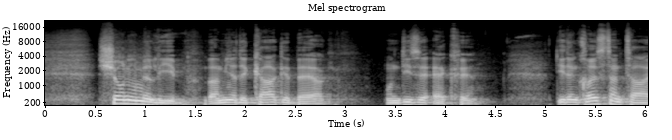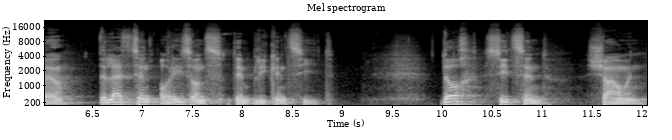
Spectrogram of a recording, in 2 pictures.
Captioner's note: German translation is recited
